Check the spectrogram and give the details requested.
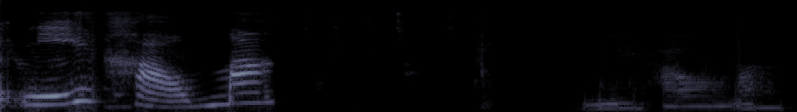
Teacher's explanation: so the ma is very light. So 你好吗？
